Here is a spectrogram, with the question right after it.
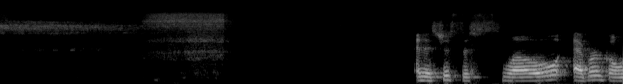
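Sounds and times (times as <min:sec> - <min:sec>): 
person exhaling with a snake-like hiss in a breathing exercise: 0:00.0 - 0:02.4
person breathing in through the nose in a breathing exercise: 0:01.4 - 0:02.4
speech: 0:04.2 - 0:06.2.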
